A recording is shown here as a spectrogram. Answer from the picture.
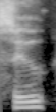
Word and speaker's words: Sault: Marie, which is spelt salt but pronounced Sioux.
